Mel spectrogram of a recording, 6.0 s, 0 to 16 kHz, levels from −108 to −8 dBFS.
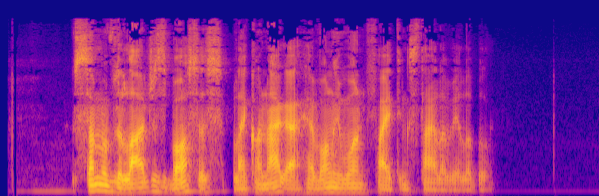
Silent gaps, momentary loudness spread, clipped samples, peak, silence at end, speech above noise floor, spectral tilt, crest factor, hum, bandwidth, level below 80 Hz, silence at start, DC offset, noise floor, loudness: none; 11 LU; under 0.1%; -2 dBFS; 1.15 s; 55 dB; -4.5 dB/octave; 22 dB; none; 11.5 kHz; -52 dBFS; 0.7 s; under 0.1%; -79 dBFS; -23 LUFS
